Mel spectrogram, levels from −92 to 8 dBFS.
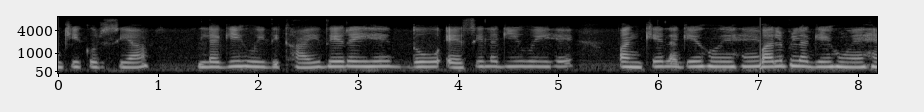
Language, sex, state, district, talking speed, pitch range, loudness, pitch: Hindi, female, Uttar Pradesh, Etah, 155 wpm, 225-245 Hz, -34 LUFS, 235 Hz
